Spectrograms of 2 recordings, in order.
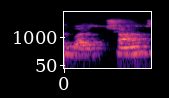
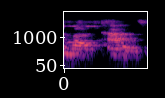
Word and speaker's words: Barchan: That is called as Barchans or Barkhans, whichever you pronounce.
